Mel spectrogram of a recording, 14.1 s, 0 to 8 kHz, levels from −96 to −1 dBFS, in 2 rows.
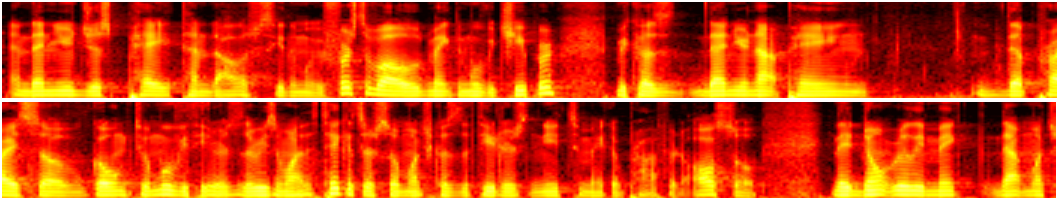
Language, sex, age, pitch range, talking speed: English, male, 20-39, 110-125 Hz, 240 wpm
